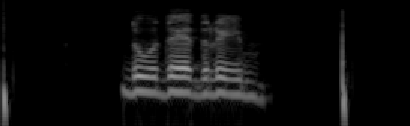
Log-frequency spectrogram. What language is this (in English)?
Thai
